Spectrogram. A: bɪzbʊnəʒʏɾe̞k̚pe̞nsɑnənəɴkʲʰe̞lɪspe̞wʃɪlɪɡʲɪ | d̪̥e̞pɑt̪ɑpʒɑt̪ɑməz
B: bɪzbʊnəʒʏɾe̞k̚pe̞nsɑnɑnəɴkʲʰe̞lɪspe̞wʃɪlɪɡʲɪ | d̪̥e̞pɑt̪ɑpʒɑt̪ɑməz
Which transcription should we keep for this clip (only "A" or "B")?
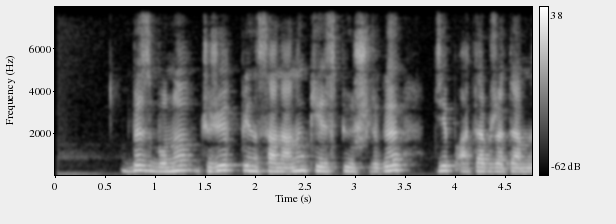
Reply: B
